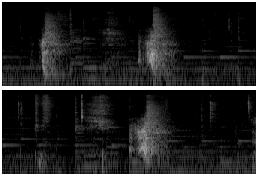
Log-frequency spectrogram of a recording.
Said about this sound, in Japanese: 失礼しました、はい、くしゃみが出ちゃいました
